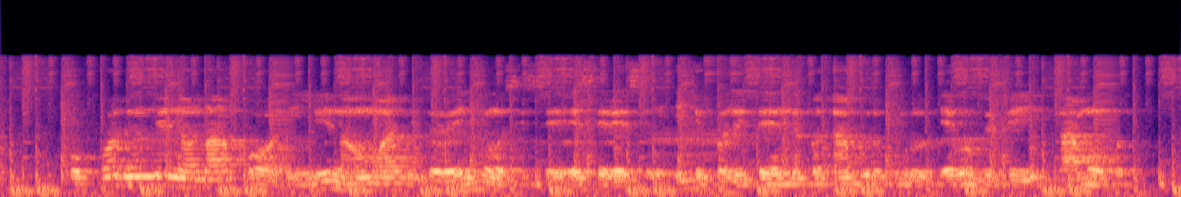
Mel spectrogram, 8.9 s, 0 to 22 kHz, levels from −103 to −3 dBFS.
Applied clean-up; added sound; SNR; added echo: none; Drum / Drum kit; 9 dB; reverberation time 0.6 s.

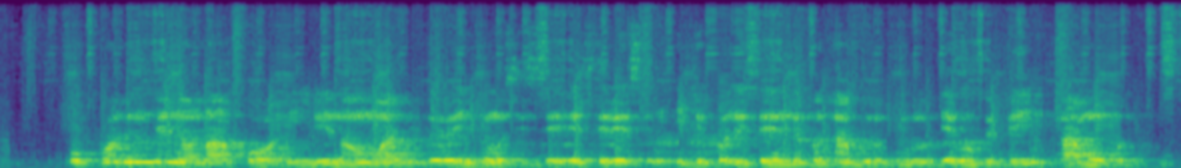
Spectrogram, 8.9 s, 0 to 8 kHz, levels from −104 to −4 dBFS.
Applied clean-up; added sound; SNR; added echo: neural separator model SepFormer DNS4.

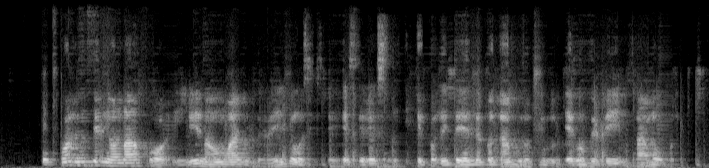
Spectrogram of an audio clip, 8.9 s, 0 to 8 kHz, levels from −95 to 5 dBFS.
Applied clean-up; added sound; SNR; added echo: neural mask model DeepFilterNet 3.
